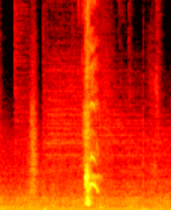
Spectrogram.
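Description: A man's short, high-pitched vocal yelp about a second in, its pitch rising and falling, over quiet background music.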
